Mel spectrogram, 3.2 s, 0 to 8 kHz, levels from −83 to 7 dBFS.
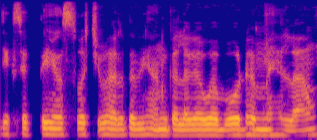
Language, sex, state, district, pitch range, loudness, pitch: Hindi, male, Bihar, Muzaffarpur, 115-125 Hz, -14 LUFS, 120 Hz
